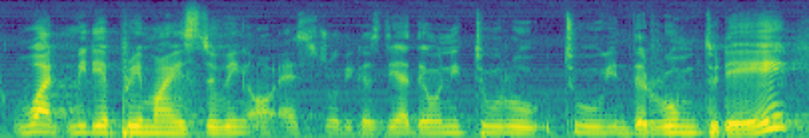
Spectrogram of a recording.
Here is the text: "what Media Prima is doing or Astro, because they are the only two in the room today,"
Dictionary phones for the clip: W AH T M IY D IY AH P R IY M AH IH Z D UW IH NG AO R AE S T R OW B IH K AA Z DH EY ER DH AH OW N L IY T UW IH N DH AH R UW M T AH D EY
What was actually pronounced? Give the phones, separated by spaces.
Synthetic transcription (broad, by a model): W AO T M IY D IY AH P R IY M AH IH S D UW IH NG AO L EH S T R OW B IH K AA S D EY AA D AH OW N L IY T UW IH N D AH R UW M T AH D EY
